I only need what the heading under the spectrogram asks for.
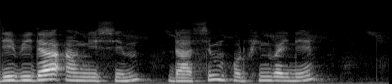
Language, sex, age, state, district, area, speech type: Bodo, male, 18-30, Assam, Kokrajhar, rural, read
